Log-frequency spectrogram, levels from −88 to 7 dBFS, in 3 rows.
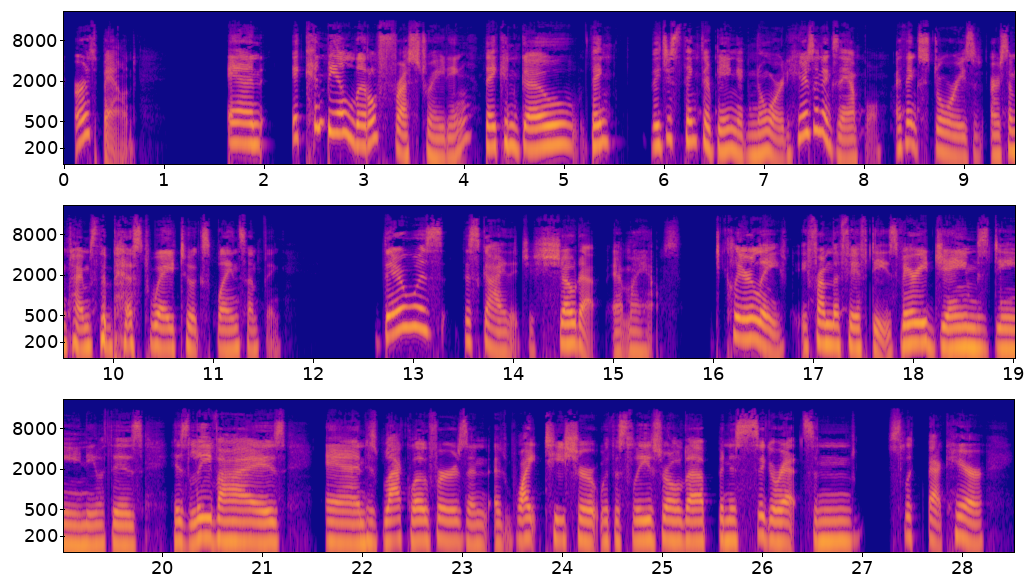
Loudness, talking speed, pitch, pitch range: -22 LUFS, 160 wpm, 170 Hz, 160-205 Hz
